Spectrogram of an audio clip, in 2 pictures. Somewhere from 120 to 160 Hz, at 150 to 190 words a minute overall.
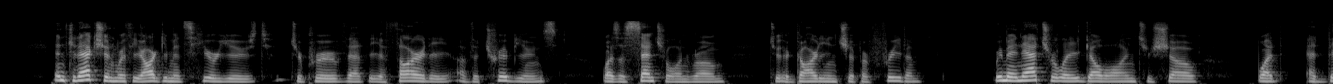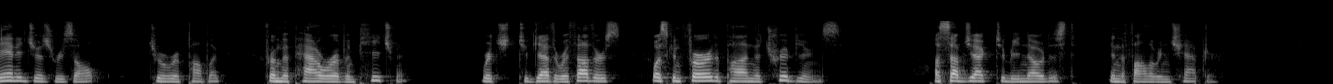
No: medium, 140 Hz; slow, 135 wpm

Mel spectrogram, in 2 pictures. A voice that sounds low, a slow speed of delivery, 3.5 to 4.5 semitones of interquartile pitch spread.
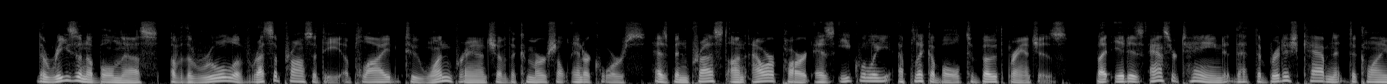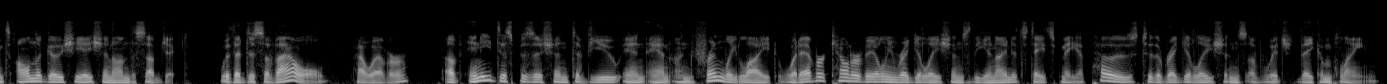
No: low, 110 Hz; average, 150 wpm; average, 4.2 semitones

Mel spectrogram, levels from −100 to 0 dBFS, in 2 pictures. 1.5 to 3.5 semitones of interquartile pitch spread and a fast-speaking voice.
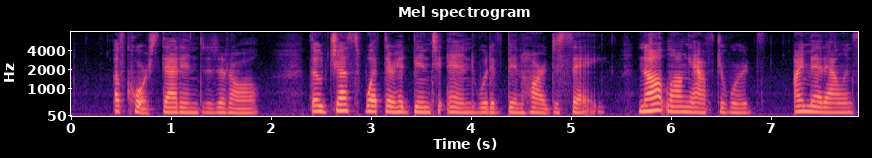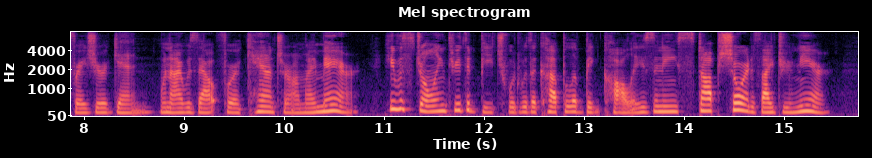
Yes: average, 2.9 semitones; fast, 225 wpm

